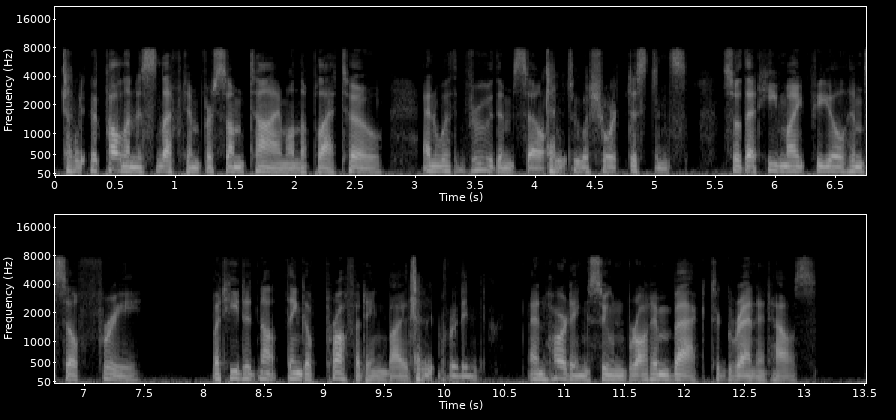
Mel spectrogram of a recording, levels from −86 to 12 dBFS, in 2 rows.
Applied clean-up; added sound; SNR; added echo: neural diffusion model UNIVERSE++.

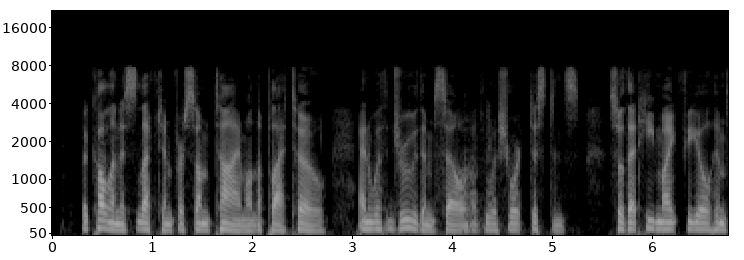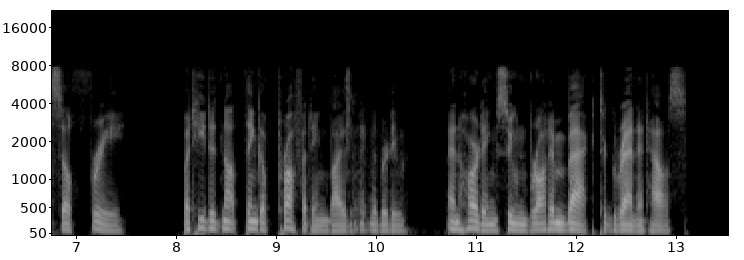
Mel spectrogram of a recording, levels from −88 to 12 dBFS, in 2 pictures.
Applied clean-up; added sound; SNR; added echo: neural mask model DeepFilterNet 3.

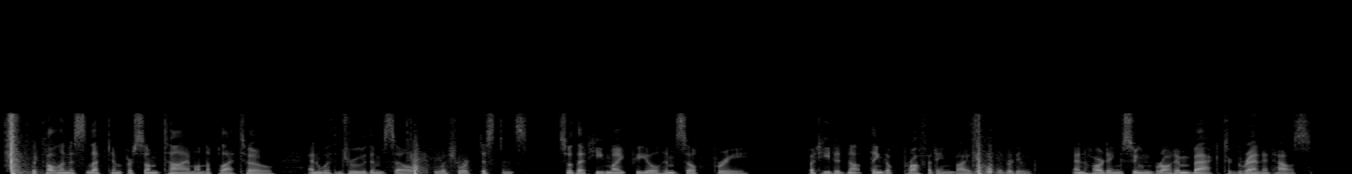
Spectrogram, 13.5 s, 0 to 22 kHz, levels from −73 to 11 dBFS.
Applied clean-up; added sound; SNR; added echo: neural mask model RNNoise.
